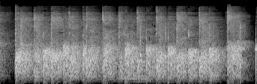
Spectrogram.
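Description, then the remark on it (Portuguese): A round of applause from a group, dense overlapping claps forming a steady loud roar of bright, crackling hand slaps that continues without pause for a few seconds. “Pra, na minha opinião, não tem forma melhor de terminar essa live e esse podcast como a gente começou, com uma salva de palmas.”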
